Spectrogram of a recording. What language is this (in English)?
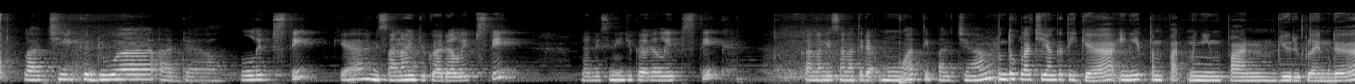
Indonesian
